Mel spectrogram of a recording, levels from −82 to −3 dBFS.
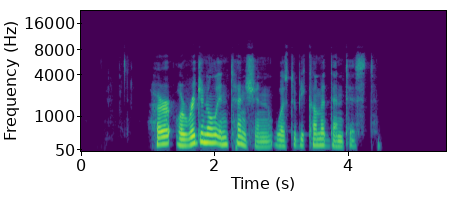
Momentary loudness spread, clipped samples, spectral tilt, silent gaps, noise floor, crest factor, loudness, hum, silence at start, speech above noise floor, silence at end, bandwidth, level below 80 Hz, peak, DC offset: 14 LU; under 0.1%; -7 dB/octave; none; -89 dBFS; 20 dB; -20 LUFS; none; 1.05 s; 70 dB; 1.25 s; 7.6 kHz; -62 dBFS; -2 dBFS; under 0.1%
